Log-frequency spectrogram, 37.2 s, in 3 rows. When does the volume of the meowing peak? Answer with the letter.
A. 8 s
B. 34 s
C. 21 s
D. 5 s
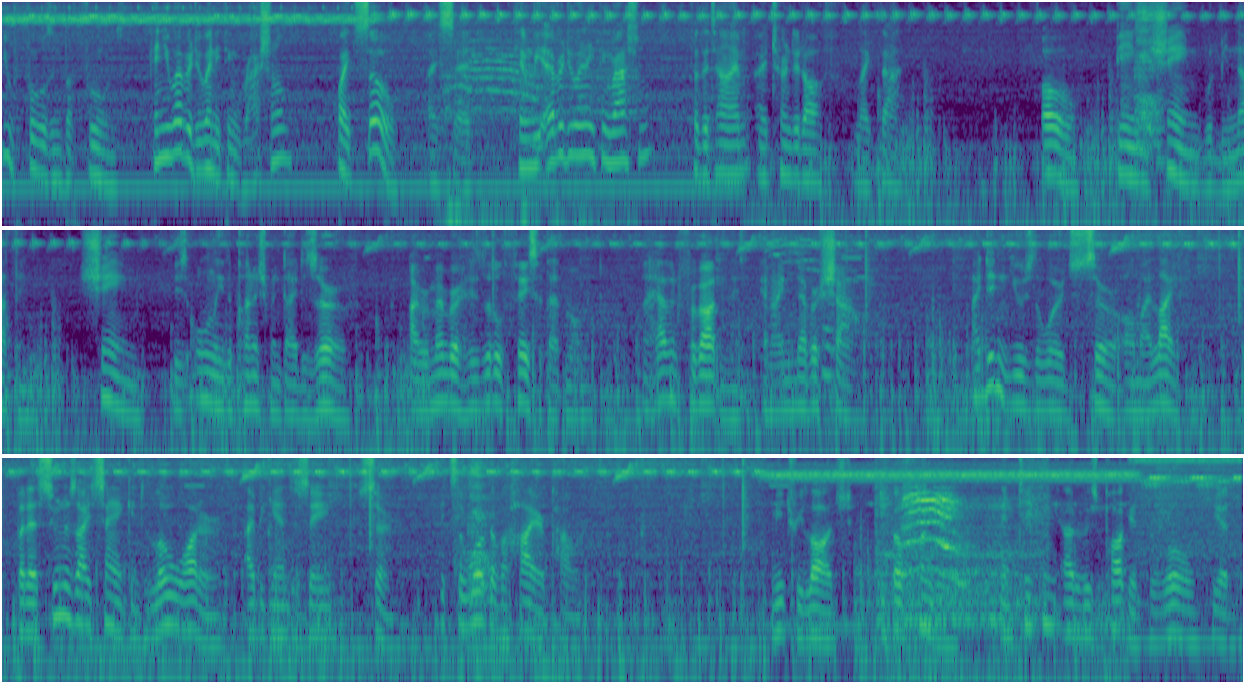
B.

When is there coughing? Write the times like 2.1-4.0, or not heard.
11.2-11.7, 29.4-29.9.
